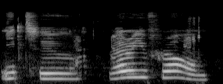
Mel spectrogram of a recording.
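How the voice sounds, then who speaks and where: A woman from Russia, answering a stranger on a video call in soft, hesitant, short replies. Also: high voice, slow pace, a little hiss or hum. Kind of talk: casual video chat with a stranger.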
